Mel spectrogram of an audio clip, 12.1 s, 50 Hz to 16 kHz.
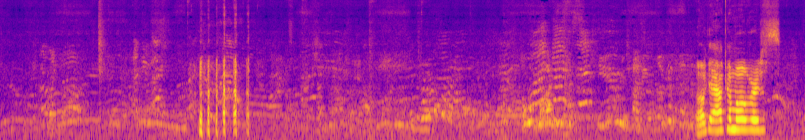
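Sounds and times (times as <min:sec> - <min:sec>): indistinct chatter of children: 0:00.0 - 0:12.0
child's high voice: 0:07.9 - 0:09.2.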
